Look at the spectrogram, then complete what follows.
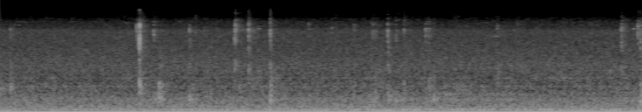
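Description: Computer keyboard keys clicking faintly and irregularly as text is typed, with one sharper click about a second and a half in, over a steady low hum.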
